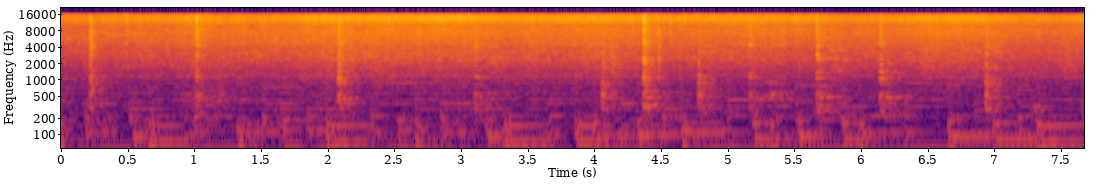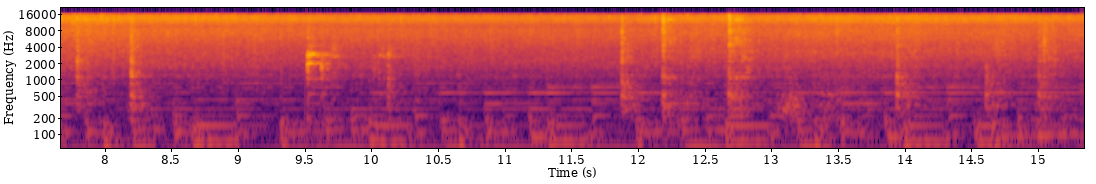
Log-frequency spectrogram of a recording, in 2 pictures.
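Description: Onion, garlic and freshly added tomato sizzling in hot oil in a frying pan while a metal spatula stirs them, with scattered clicks and scrapes of metal on the pan.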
